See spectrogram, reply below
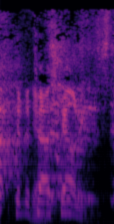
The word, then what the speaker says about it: Kittitas: Kittitas, am I pronouncing that correctly? – Yep, Kittitas County.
